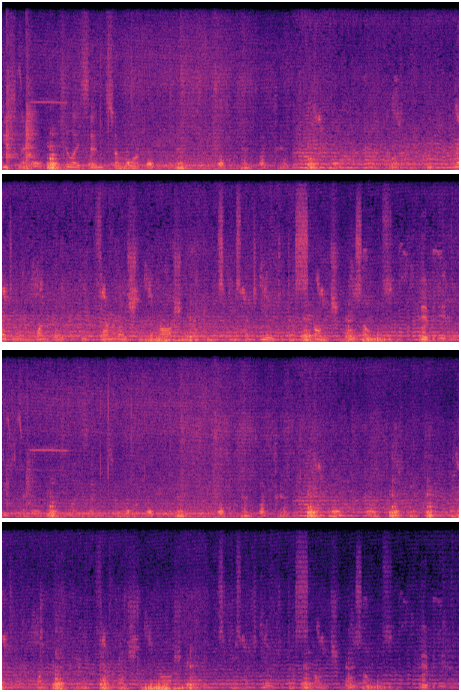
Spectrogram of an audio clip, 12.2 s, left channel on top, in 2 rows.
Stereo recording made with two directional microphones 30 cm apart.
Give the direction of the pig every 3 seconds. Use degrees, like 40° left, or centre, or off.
20° left, 40° right, 40° right, 30° left.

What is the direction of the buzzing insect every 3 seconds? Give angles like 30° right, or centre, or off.
20° right, 10° left, 40° left, 60° left.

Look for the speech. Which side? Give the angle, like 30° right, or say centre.
60° left.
